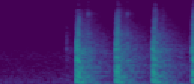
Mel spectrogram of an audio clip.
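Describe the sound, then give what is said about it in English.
Four firm knocks on a door by a man arriving in a film scene, evenly spaced about a quarter second apart, loud, each with a short hollow ring, after a brief quiet start. No voices. “The woman opens the door thusly.”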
